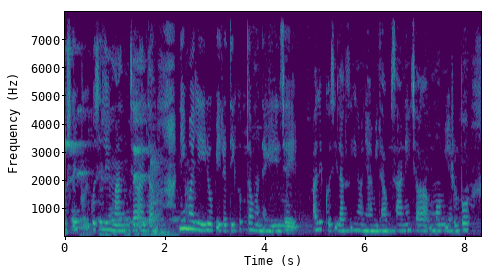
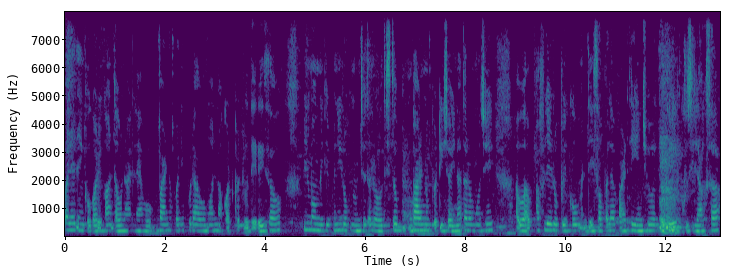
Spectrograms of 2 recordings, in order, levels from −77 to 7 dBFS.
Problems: constant background noise, continuous background conversations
